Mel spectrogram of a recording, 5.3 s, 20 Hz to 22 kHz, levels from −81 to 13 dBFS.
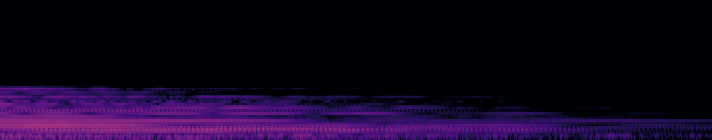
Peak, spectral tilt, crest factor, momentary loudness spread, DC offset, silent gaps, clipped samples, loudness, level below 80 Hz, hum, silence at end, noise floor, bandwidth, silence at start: -28 dBFS; -10 dB/octave; 16 dB; 23 LU; under 0.1%; none; under 0.1%; -44 LUFS; -66 dBFS; none; 0 s; -66 dBFS; 2.9 kHz; 0 s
